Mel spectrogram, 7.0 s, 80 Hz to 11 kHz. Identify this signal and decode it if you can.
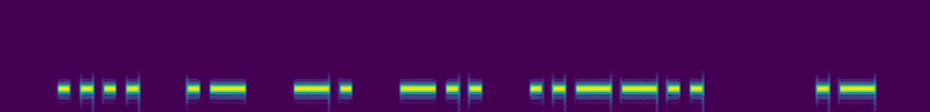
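Morse code, heard as a keyed tone, about 14 wpm, spaced as for 12 wpm, 680 Hz. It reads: HAND? A
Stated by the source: Amateur radio CW practice text made of jokes.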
